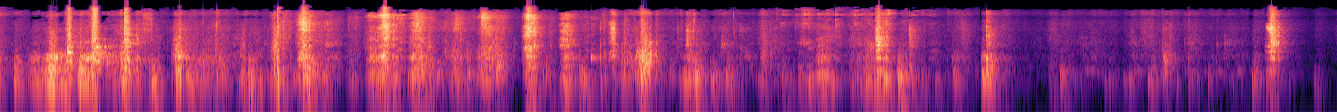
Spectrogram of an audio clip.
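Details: A female pet dog in a hyper, excited moment barks continuously indoors, rapid harsh overlapping barks and yelps, easing into softer scattered whines and whimpers near the end.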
